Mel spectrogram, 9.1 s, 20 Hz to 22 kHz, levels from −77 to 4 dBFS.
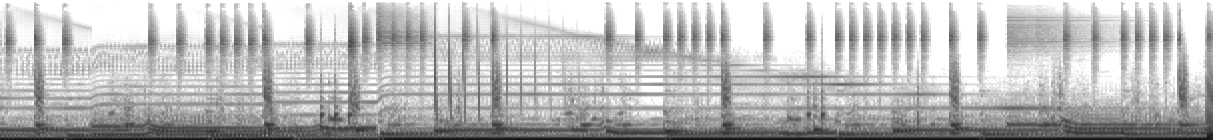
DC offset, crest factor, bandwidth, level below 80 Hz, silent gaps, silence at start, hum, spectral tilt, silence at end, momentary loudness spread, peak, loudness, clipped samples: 2%; 4 dB; 13 kHz; -4 dBFS; none; 0 s; none; -5.5 dB/octave; 0 s; 3 LU; 0 dBFS; -11 LUFS; under 0.1%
